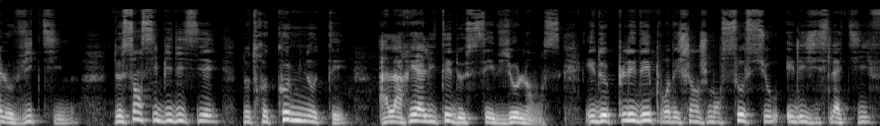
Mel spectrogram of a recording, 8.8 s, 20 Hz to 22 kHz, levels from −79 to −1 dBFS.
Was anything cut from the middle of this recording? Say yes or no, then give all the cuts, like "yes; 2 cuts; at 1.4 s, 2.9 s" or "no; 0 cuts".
no; 0 cuts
